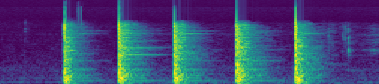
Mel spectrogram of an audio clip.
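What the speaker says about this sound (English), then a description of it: "It's really all you need for these is a hammer." Five sharp hammer strikes land at an even pace, each a loud crack that rings briefly before the next blow.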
